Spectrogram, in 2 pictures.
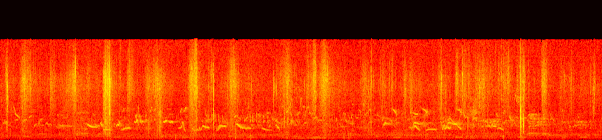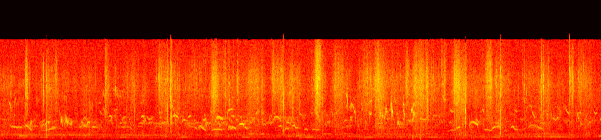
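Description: Dawn chorus on open meadowland: many songbirds chirping and warbling together, with a soft low note repeating steadily underneath. A few sharp clicks cut through, the loudest about ten seconds in.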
